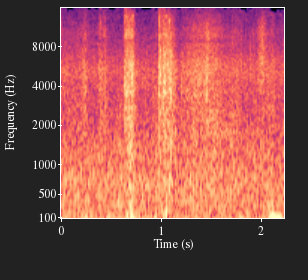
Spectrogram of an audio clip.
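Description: Wooden stick being scraped along a scandi-ground bushcraft knife blade braced on the knee, shaving curls for a feather stick: two brief, quiet scrapes near the middle.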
